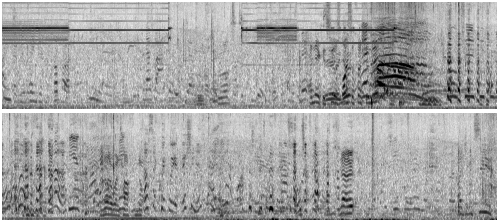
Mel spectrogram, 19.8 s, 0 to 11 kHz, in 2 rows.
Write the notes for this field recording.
Electrofishing demonstration. Tweed Foundation biologists Ron Campbell and Kenny Galt zap fish in the Dean Burn at Hawick Museum as part of a 'bioblitz' biological recording event. Electric zaps and children's excitement and chatter as the fish are netted, biologists' commentary. Zoom H4N.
